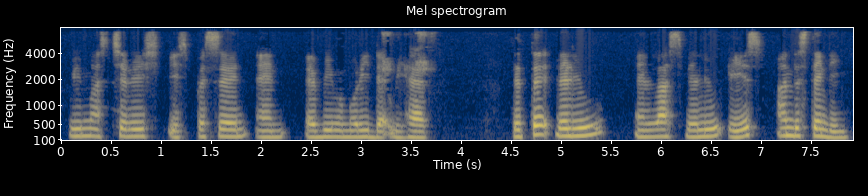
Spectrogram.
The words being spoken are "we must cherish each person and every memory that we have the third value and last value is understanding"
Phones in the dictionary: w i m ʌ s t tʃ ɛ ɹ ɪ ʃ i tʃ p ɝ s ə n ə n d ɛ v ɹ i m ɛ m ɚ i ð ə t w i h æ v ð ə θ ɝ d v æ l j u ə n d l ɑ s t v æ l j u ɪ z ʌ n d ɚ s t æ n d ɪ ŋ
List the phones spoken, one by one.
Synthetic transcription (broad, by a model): w i m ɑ s tʃ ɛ ɹ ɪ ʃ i s p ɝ s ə n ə n ɛ v ɹ i m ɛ m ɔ i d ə t w i h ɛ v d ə t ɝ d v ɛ l j u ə n l ɑ s t v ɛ l j u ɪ s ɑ n d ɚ s t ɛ n d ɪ ŋ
